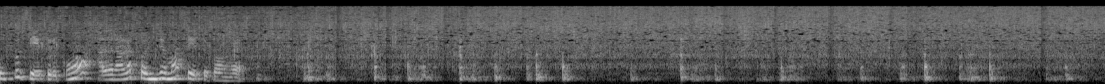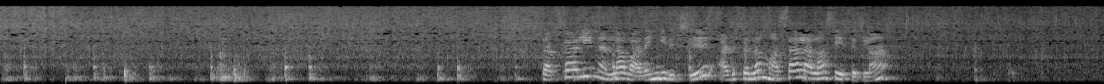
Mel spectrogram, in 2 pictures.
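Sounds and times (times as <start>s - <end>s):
vegetables sizzling in hot oil: 0.0s - 22.0s
spatula scraping pan: 2.6s - 18.2s.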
